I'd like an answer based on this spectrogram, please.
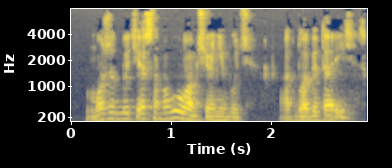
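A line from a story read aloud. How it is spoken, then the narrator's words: Calm speech. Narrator (Russian): сказал он спокойно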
